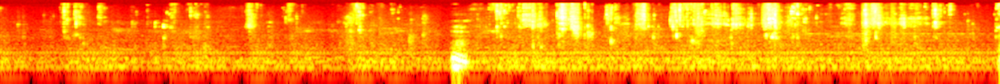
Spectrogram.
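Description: A person chewing a mouthful of breaded chicken fillet: a run of small irregular clicks, denser in the second half.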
